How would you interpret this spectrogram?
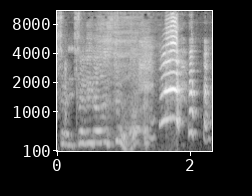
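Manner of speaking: shouting through laughter, high; laughing. Real, not acted. Teasing a friend, laughing loud. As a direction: laugh out the question in disbelief.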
